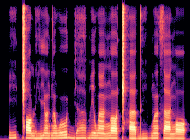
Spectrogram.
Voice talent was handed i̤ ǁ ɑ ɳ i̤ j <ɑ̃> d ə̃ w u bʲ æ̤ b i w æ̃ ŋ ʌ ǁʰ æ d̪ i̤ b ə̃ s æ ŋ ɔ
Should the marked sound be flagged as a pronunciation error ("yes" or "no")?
yes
